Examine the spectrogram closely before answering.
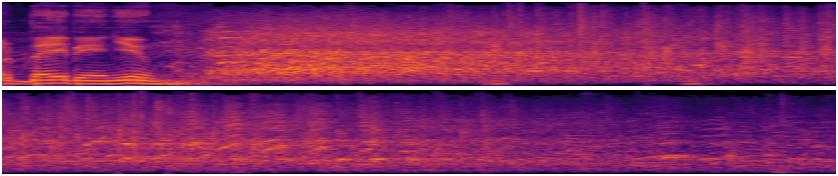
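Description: An audience laughs and applauds in a room.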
